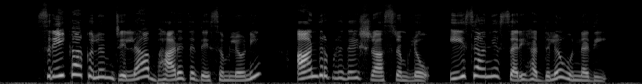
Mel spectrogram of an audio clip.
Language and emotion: Telugu, neutral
